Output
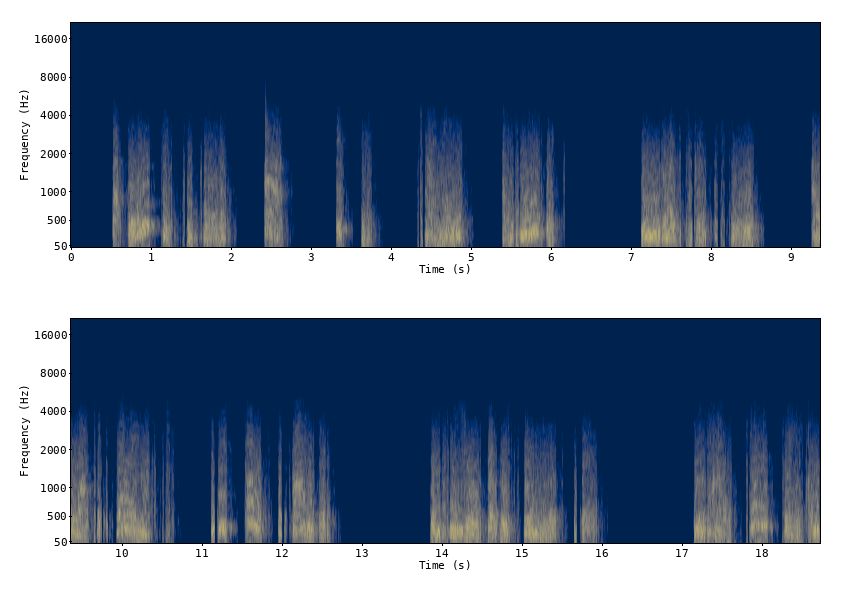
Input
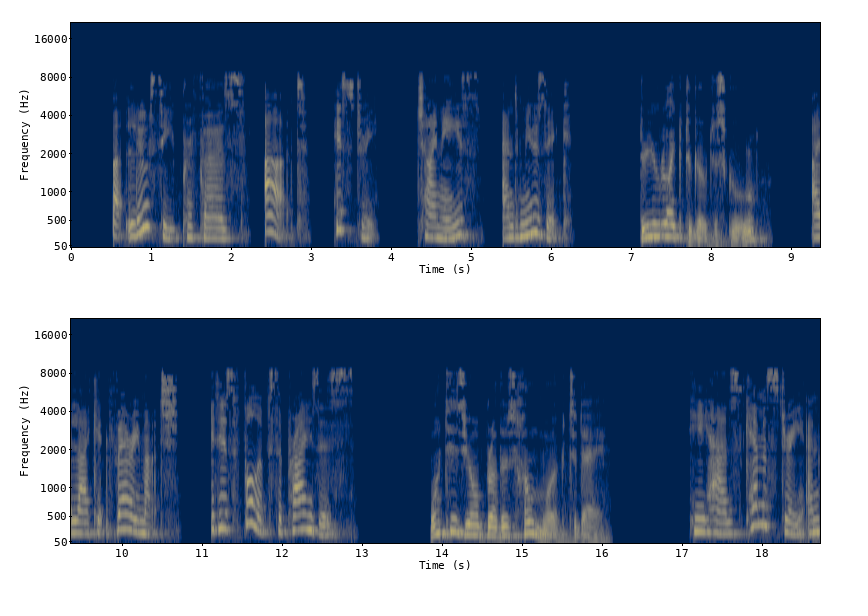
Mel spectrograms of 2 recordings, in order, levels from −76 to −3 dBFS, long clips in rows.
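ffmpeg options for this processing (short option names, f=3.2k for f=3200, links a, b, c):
-filter_complex "[0:a]aresample=11025,acrusher=bits=4:mix=0:aa=0.000001,aresample=44100,lowpass=2.1k,tiltshelf=f=940:g=9.5,asplit=2[a][b];[b]aecho=0:1:70|140:0.1|0.028[c];[a][c]amix=inputs=2:normalize=0,asoftclip=type=tanh:threshold=-21.5dB,afftfilt=real='hypot(re,im)*cos(2*PI*random(0))':imag='hypot(re,im)*sin(2*PI*random(1))':win_size=512:overlap=0.75,volume=4.5dB"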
